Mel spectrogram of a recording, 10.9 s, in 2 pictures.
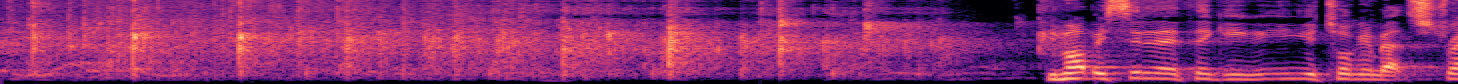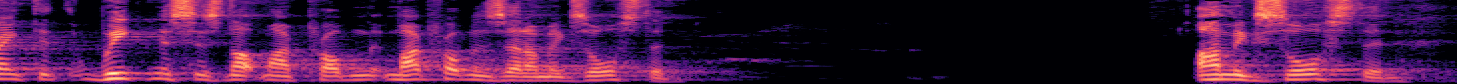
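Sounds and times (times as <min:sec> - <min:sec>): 
audience clapping: 0:00.0 - 0:04.4
speech: 0:03.9 - 0:08.2, 0:10.0 - 0:10.9.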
